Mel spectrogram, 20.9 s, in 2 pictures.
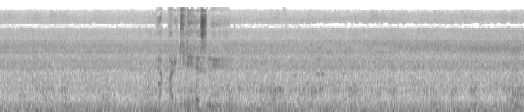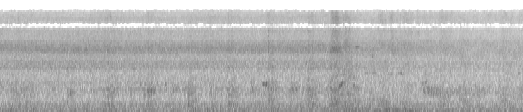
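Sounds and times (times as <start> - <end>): train wheels rumbling on rail: 5.4 - 20.9
faint clickety-clack: 7.7 - 20.9.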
